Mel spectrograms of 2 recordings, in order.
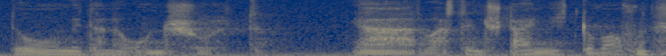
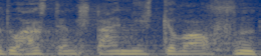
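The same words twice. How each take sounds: First: Low, soft and bitter; low bitter murmur. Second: Said in the usual way. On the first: Acted. Father bitterly quotes his son, low and soft. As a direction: mutter it back at him.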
